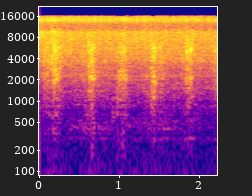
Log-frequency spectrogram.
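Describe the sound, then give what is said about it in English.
Food sizzling and frying in a pan on a hob at medium heat, seasoned with paprika and salt, giving a steady hiss that swells in regular pulses as it is stirred, with no talk. “Frying this at around about number 4 on the top of the hob.”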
